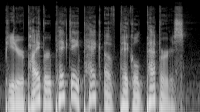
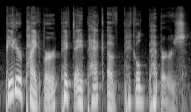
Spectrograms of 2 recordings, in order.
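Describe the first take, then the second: First: The voice has fuller, smoother bass and stronger pops. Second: The voice has less bass and fewer popping sounds.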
